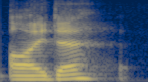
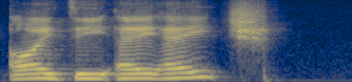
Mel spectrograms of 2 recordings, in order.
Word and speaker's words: Idah: So people look out for Adam Idah. I'm guessing that's how you pronounce his name. I D A H.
